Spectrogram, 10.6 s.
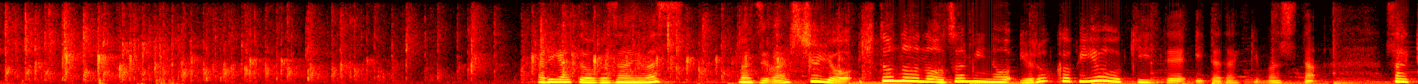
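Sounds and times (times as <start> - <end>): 
audience clapping: 0.0 - 6.8
speech: 4.0 - 10.6.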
